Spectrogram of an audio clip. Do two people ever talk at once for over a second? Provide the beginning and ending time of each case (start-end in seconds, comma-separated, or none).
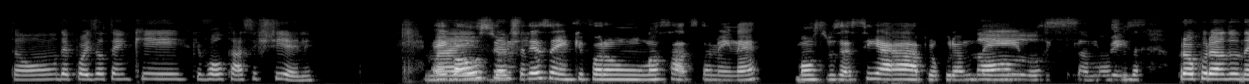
4.3-5.5, 9.6-11.4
